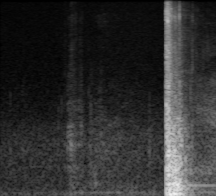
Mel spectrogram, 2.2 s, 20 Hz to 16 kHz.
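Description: The aluminium hood of a 2018 Ford F-150 Raptor closing with a single loud bang about a second and a half in, then fading quickly.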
